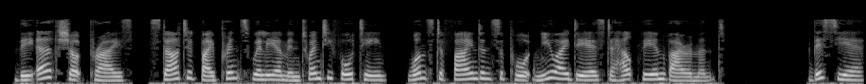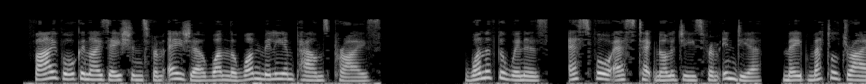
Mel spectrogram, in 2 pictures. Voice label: English Newsroom Upper Intermediate FAST Reading Asias Innovators Leading the Way in; Asias Innovators Leading the Way in Climate Solutions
